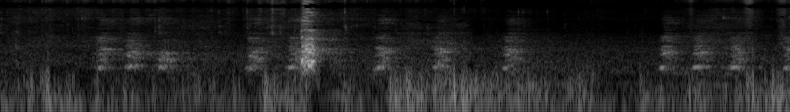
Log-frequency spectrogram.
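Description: Dogs bark and yip while playing close by.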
